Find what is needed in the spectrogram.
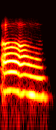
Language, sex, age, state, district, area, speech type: Kashmiri, female, 18-30, Jammu and Kashmir, Pulwama, rural, conversation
